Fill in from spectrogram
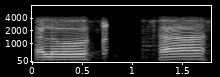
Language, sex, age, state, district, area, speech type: Hindi, male, 45-60, Bihar, Muzaffarpur, urban, conversation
